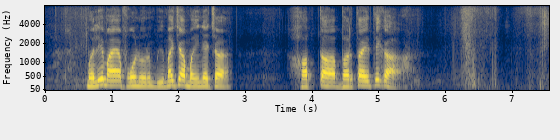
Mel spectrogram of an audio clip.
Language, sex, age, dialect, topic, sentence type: Marathi, male, 41-45, Varhadi, banking, question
